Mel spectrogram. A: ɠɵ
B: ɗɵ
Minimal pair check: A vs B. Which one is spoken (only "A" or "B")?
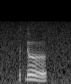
B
